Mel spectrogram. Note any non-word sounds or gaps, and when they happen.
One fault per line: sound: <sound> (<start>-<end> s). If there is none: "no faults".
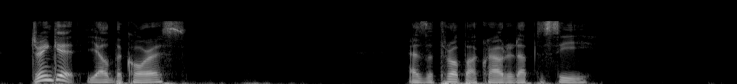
no faults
